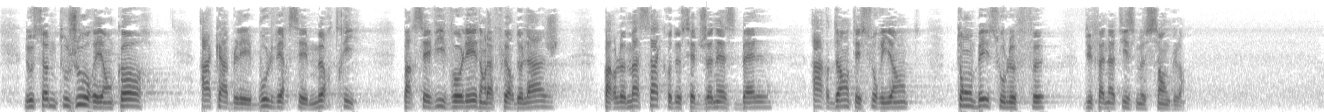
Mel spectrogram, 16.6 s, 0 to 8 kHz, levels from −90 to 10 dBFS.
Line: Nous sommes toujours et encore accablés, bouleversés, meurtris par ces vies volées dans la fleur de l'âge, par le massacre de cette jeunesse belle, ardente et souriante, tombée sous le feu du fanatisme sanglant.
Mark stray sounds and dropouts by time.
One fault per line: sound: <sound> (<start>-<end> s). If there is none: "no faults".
no faults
